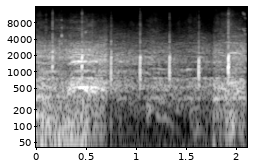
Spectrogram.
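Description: Arena crowd murmur with a basketball being dribbled on a hardwood court: a run of short, sharp bounces from about half a second in, roughly three a second.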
